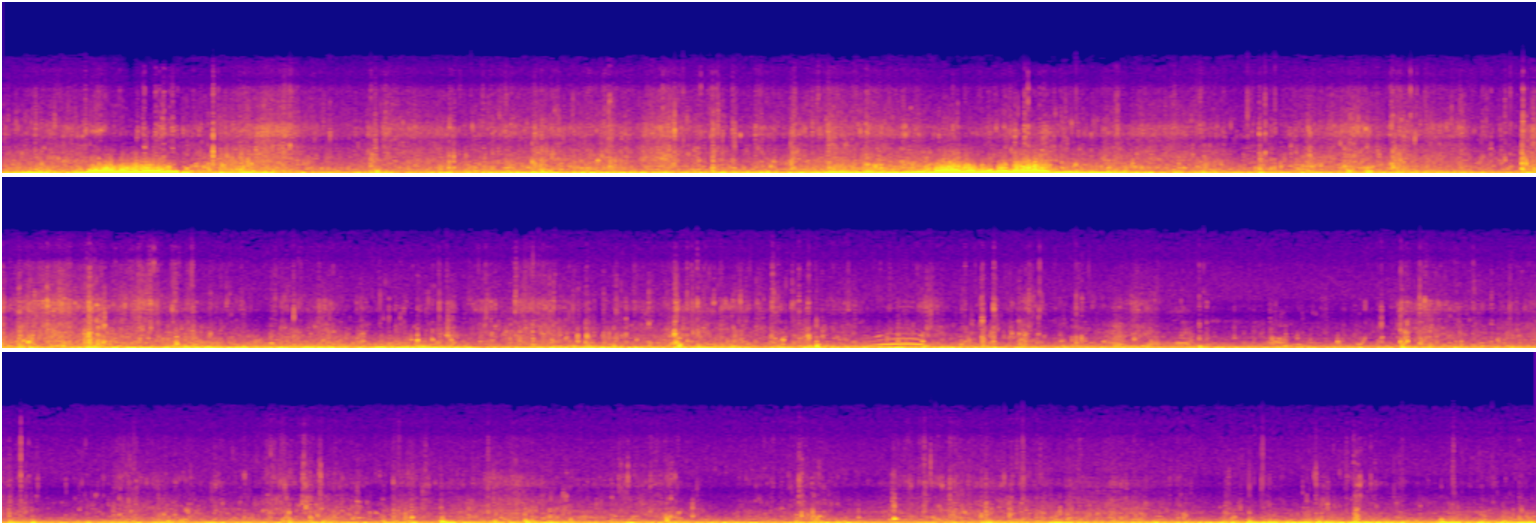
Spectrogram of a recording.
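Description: Wind buffeting the microphone, a steady low rumble, with water sloshing around a plastic kayak drifting on shallow water. The rumble swells louder near the start and again about six seconds in.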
